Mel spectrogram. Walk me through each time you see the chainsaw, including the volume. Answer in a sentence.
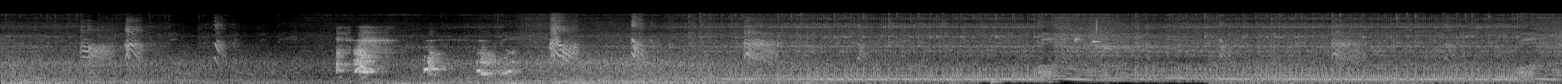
You can hear the chainsaw from 0.0 to 15.5 s, getting louder.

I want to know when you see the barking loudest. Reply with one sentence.
The volume of the barking peaks at 4 seconds.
